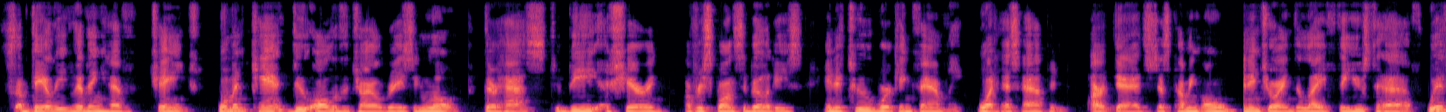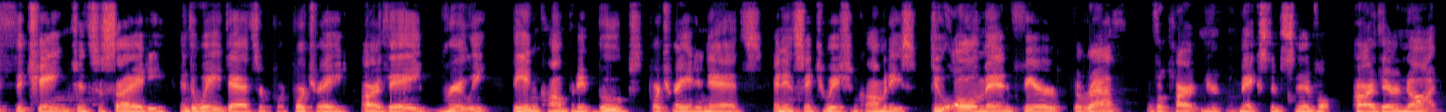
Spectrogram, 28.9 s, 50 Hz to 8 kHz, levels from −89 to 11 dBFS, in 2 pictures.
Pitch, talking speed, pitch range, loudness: 150 Hz, 175 wpm, 140-160 Hz, -14 LUFS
